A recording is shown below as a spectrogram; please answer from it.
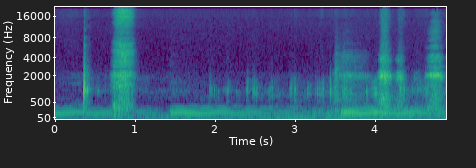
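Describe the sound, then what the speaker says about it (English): Sniffling and sharp nasal breaths from someone with a cold, several close short snorts and sniffs over a faint steady low hum. "I have the sniffles"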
